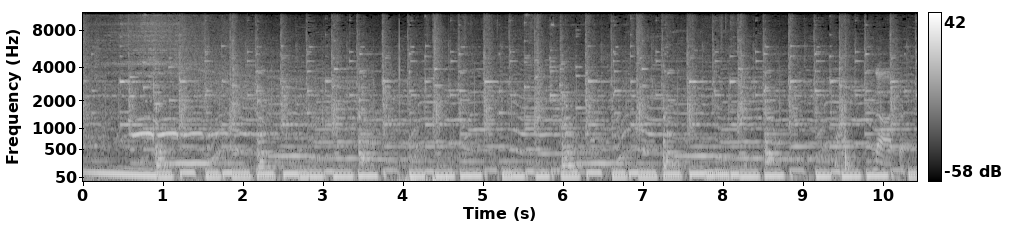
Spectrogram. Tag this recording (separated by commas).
Speech, Music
